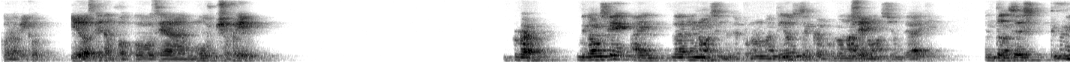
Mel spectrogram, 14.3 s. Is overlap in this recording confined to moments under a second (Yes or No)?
Yes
